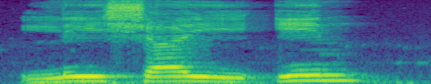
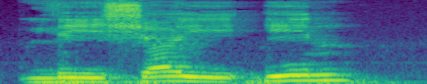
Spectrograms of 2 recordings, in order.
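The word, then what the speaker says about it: لِشَيْءٍ: line میں آ جائیے، لشیئن، اس کے ہجے کریں گے تو لام زیر لی، شین یا زبر شئی، الف کا نام نہیں لیں گے، شین کو یا سے ملائیں گے، لشئی، حمزہ دو زیر ان، لشیئن، لشیئن مالائہ، یہ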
